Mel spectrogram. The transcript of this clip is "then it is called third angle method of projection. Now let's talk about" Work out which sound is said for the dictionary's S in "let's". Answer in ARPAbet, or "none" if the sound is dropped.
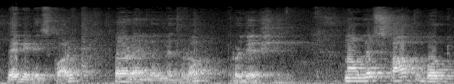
S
